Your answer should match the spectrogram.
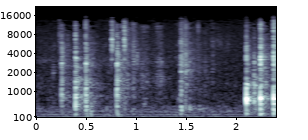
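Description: Scattered light plastic clicks and knocks, about half a dozen, as the clear bowl of a Hamilton Beach food chopper is lifted off its motor base and handled.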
